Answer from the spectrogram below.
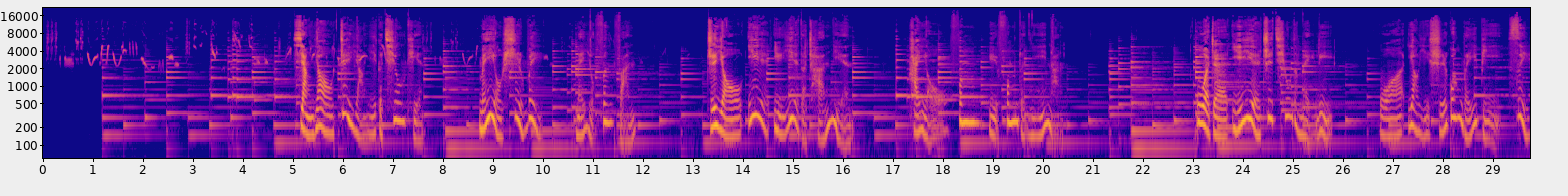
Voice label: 美文想要这样一个秋天

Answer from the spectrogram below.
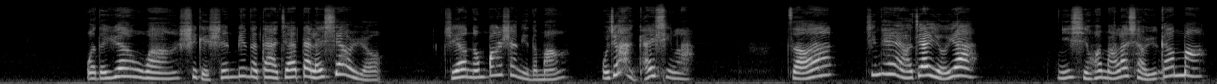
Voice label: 甜美少女; 芭芭拉

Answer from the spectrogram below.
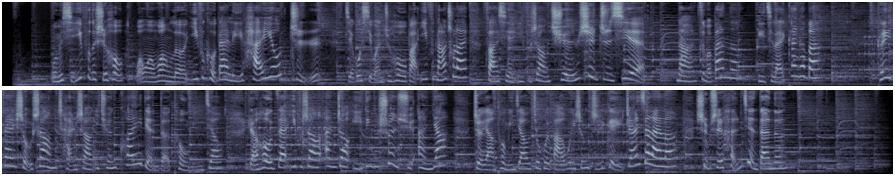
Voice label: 趣味介绍配音

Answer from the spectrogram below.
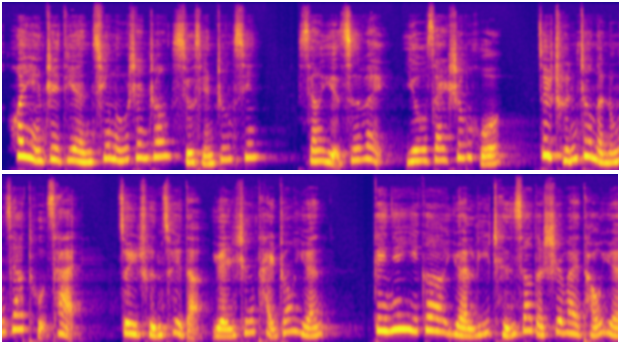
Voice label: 彩铃

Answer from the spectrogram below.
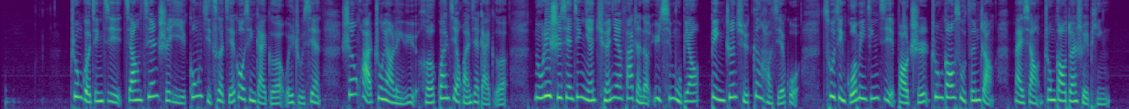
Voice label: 新闻

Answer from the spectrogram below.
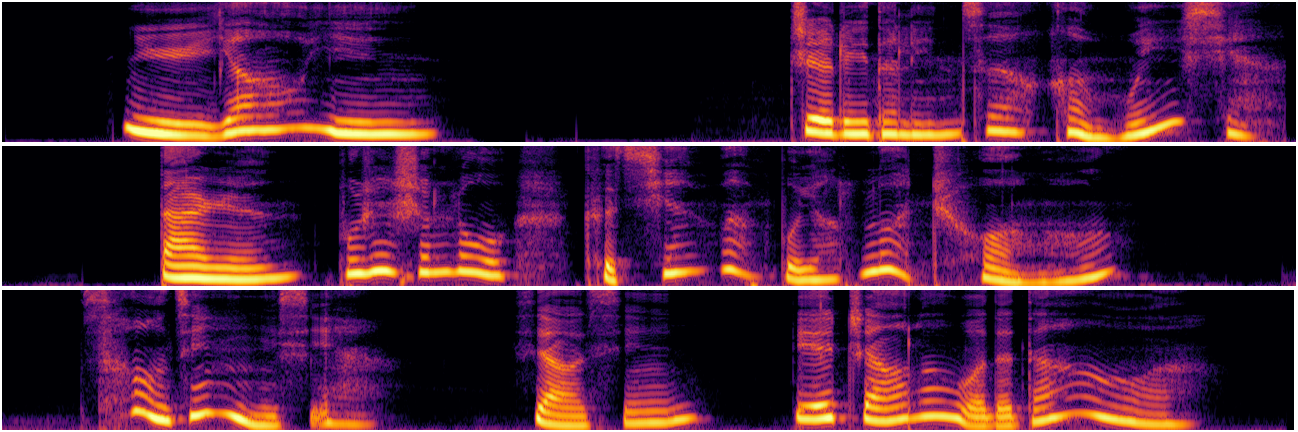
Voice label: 女妖音

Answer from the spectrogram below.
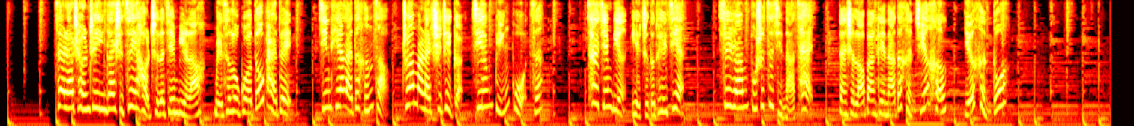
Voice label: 探店广告

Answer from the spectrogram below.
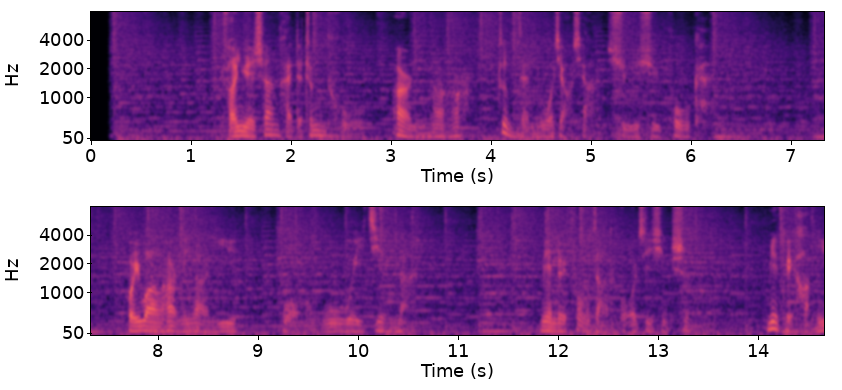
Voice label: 年终专题配音

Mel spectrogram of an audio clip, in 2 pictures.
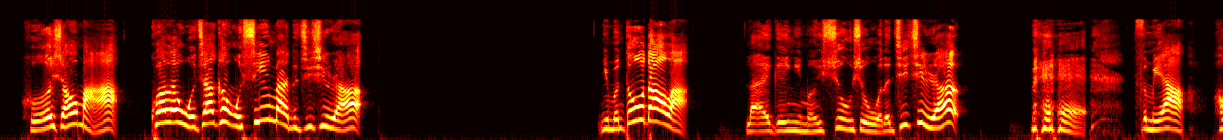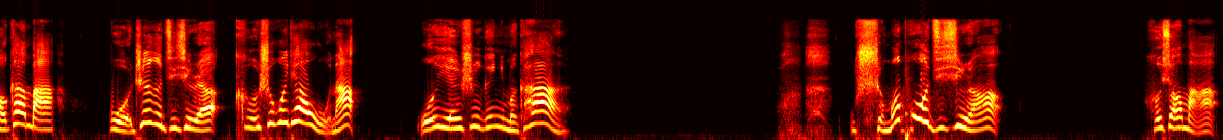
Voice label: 顽皮男童

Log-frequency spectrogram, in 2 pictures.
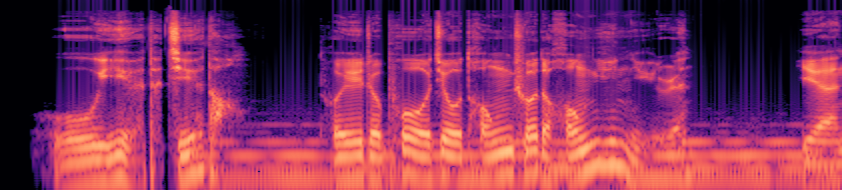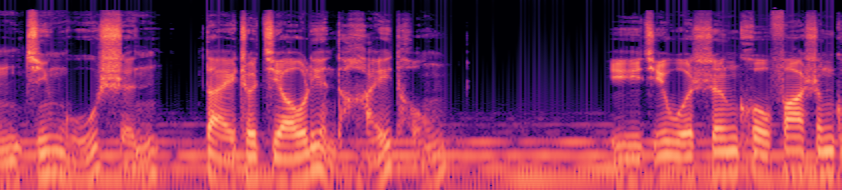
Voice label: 样音悬疑惊悚片头

